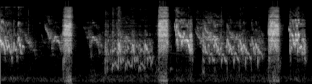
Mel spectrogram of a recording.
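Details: Pet budgerigar sounds meant to stimulate budgies to breed: a dense run of chattering, buzzy warbles with scratchy notes, broken by a few loud harsh squawks roughly once a second.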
